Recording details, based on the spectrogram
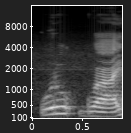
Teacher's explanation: o U é fraco, ele logo é semivogal, o A é a mais forte, ele é uma vogal, e o I, que também é fraco, ele vai ser uma semivogal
